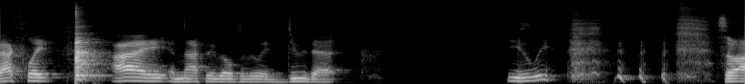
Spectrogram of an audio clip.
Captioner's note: chuckles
